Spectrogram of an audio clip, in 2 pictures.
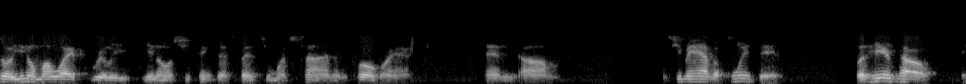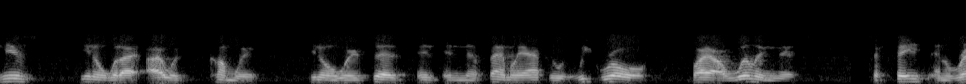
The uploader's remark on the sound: from the 100 Pounders Phone Meeting, 6/13/23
